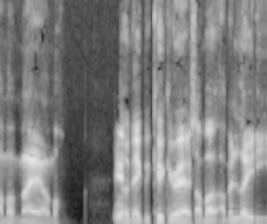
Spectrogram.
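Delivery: put-on deep voice. Showing the other speaker how to do the line in a deeper voice. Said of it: "You gotta do a deeper voice".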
